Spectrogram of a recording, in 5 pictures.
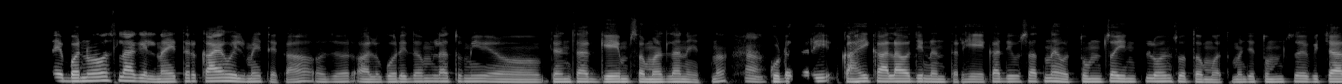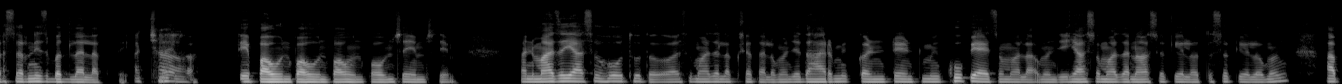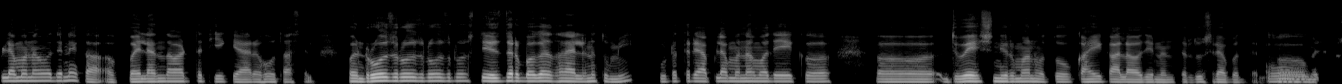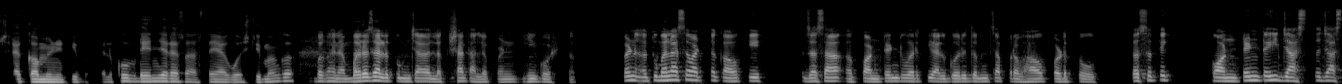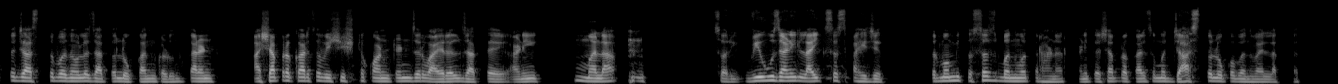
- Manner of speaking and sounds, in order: in English: "अल्गोरिदमला"; in English: "इन्फ्लुअन्स"; tapping; in English: "कम्युनिटीबद्दल"; in English: "अल्गोरिदमचा"; in English: "व्हायरल"; throat clearing
- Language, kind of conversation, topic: Marathi, podcast, सामग्रीवर शिफारस-यंत्रणेचा प्रभाव तुम्हाला कसा जाणवतो?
